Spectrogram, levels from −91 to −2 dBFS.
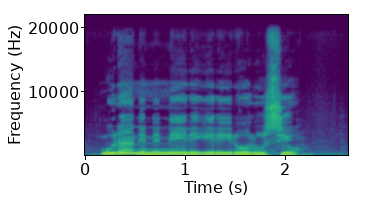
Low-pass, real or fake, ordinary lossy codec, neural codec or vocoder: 19.8 kHz; fake; none; vocoder, 48 kHz, 128 mel bands, Vocos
